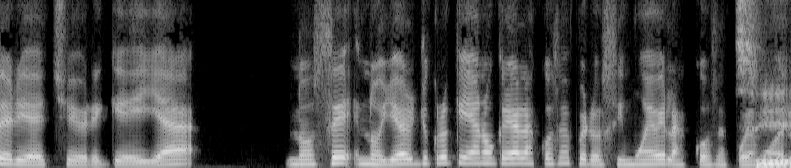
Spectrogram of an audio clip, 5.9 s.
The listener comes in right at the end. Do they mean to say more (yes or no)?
yes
